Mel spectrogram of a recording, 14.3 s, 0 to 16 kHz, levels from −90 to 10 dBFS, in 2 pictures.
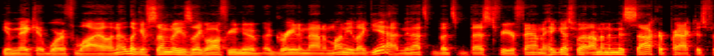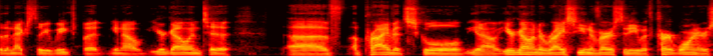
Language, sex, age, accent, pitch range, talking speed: English, male, 30-49, American, 95-125 Hz, 250 wpm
